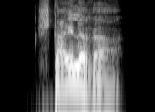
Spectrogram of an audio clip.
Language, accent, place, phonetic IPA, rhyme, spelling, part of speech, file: German, Germany, Berlin, [ˈʃtaɪ̯ləʁɐ], -aɪ̯ləʁɐ, steilerer, adjective, De-steilerer.ogg
- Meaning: inflection of steil: 1. strong/mixed nominative masculine singular comparative degree 2. strong genitive/dative feminine singular comparative degree 3. strong genitive plural comparative degree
